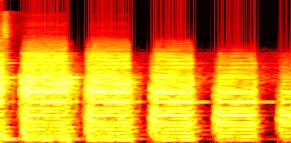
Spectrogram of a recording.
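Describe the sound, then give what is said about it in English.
A distorted electric guitar note played through a delay pedal repeats in evenly spaced echoes, about three per second, loud, with the final repeat slightly quieter as the echoes begin to fade. “Level control sets the volume of the echo. Echo, it can be louder than the original signal at maximum.”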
